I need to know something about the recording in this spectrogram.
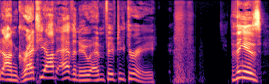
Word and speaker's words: Gratiot: much any streets it's like turn right on Gratiot Avenue m53 the thing is there's really no way to know it's pronounced grait unless you live there mhm like uh remember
